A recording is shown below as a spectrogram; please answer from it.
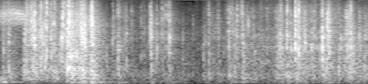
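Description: Clear plastic packaging crinkling in short bursts as hands handle it and work an artificial succulent out of the bag, loudest at the start.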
